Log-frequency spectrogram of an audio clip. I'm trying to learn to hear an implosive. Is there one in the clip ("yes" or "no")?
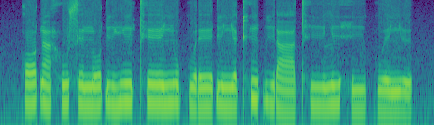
yes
